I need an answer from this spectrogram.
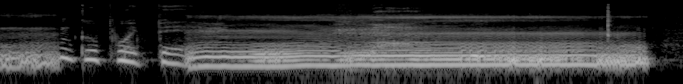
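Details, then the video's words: A five-year-old male soft coated wheaten terrier growls at his owner in a small room. A few short voiced sounds come first, then one long, even, low growl holds for over four seconds. "My Dog Likes to Growl"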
